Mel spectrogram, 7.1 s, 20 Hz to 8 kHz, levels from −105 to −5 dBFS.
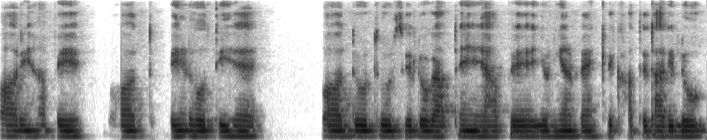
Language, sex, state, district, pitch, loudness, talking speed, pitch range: Hindi, male, Bihar, Saran, 110 Hz, -19 LUFS, 185 wpm, 110-115 Hz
